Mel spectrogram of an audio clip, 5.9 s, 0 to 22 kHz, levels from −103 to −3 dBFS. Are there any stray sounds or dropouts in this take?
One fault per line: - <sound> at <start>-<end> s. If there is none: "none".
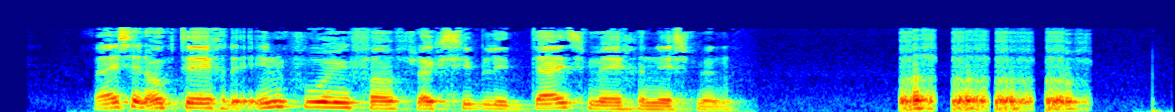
- laugh at 4.5-5.5 s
